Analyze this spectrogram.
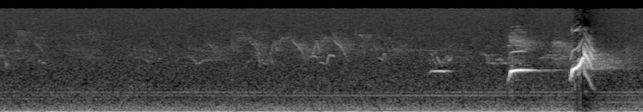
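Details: Northern bobwhite (Colinus virginianus) at Goose Lake Prairie State Park, Illinois, gives one clear bob-WHITE song near the end: a short level note, then a loud, sharply rising whistle. Faint chirps from other birds and a low hum sit underneath.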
